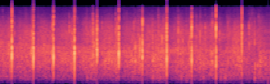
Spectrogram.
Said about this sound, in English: I want us to all give a huge whooping round of applause for our graduating students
